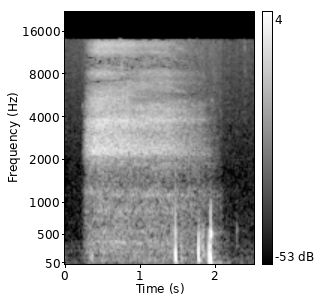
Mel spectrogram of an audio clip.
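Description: A calming breath drawn in together by a group before prayer: a long, steady, airy hiss of inhalation lasting under two seconds, followed by a few brief, soft low thumps.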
